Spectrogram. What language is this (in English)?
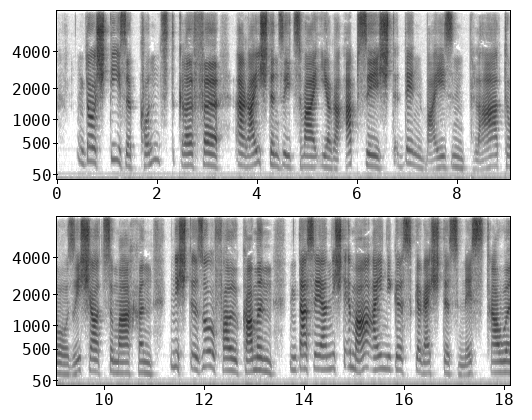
German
